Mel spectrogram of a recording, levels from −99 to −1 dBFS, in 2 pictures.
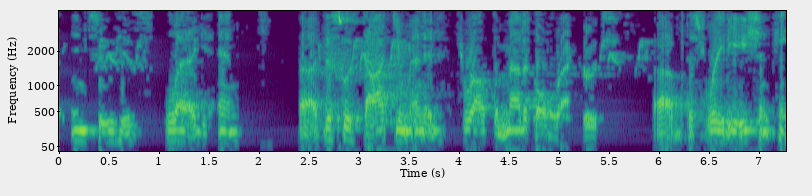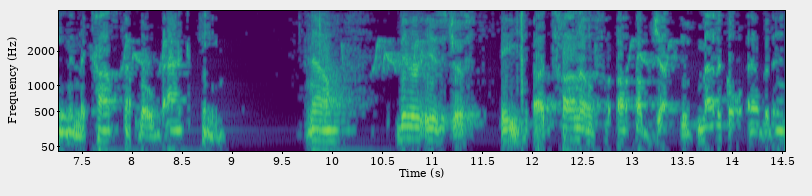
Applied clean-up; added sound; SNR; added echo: classical method spectral subtraction.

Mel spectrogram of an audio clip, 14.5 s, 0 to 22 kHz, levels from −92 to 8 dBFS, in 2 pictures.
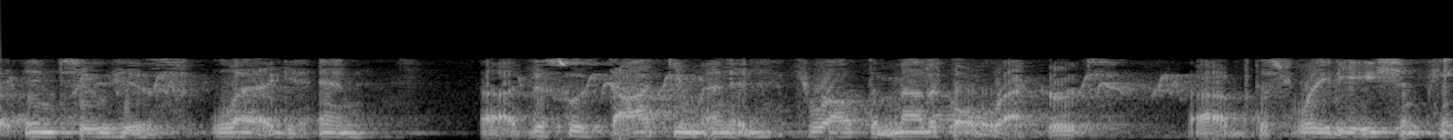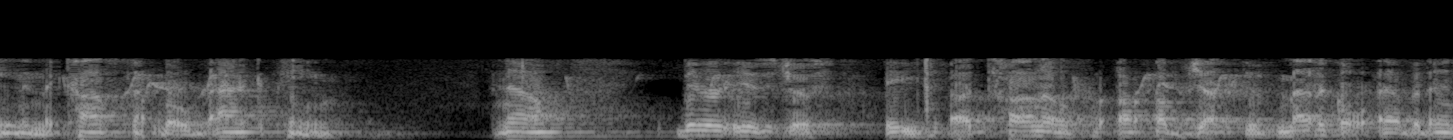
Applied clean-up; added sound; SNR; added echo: neural mask model Resemble Enhance denoiser.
